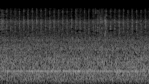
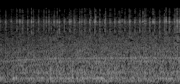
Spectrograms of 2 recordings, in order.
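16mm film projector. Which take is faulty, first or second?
second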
